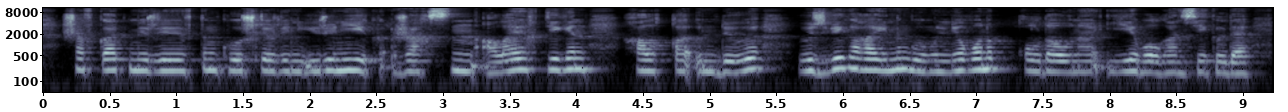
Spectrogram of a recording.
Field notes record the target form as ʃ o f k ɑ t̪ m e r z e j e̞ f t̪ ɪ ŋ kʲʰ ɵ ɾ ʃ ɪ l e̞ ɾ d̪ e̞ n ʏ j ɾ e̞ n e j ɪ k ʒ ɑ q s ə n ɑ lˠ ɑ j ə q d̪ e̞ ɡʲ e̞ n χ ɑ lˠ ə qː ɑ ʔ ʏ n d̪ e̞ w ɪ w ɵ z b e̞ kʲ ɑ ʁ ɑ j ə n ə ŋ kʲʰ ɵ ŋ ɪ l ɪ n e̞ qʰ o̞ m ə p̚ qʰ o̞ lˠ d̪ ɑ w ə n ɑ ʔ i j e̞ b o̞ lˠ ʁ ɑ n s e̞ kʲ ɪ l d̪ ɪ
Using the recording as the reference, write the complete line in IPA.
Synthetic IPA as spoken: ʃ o f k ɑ t̪ m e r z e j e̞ f t̪ ɪ ŋ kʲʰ ɵ ɾ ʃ ɪ l e̞ ɾ d̪ e̞ n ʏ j ɾ e̞ n e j ɪ k ʒ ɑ q s ə n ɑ lˠ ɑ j ə q d̪ e̞ ɡʲ e̞ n χ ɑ lˠ ə qː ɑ ʔ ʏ n d̪ e̞ w ɪ w ɵ z b e̞ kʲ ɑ ʁ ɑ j ə n ə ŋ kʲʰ ɵ ŋ ɪ l ɪ n e̞ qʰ o̞ n ə p̚ qʰ o̞ lˠ d̪ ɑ w ə n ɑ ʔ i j e̞ b o̞ lˠ ʁ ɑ n s e̞ kʲ ɪ l d̪ ɪ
